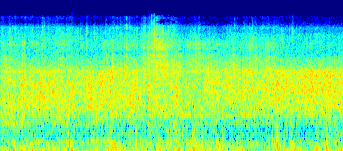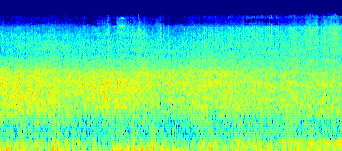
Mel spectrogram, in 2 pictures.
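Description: Steady rush of wind over the microphone of a rider at speed on an electric scooter, with no clear engine note.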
